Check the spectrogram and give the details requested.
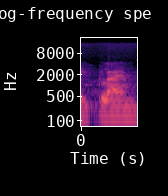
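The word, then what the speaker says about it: climb: टी एच यू एम बी थम, B silent हो गया। सी एल आई एम बी क्लाइम, क्लाइम माने चढ़ना।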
